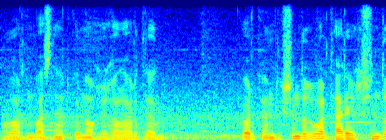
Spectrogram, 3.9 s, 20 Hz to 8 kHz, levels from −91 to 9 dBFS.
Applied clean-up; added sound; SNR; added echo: none; Keyboard (musical); 19 dB; none.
